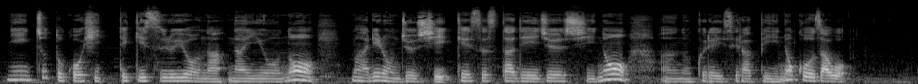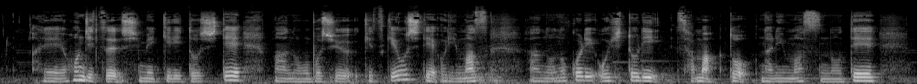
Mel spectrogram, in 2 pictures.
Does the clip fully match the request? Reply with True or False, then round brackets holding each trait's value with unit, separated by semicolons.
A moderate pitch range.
True (3.7 semitones)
